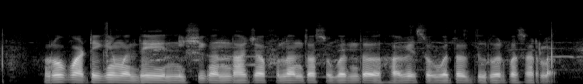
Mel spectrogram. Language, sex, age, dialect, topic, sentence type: Marathi, male, 18-24, Northern Konkan, agriculture, statement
